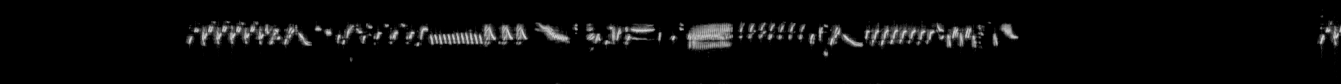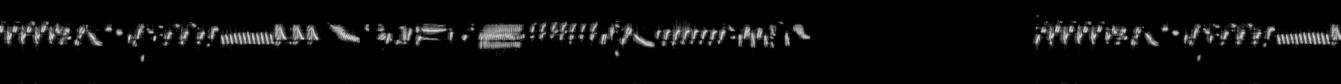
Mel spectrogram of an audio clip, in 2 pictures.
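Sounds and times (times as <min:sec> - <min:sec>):
European goldfinch song: 0:01.9 - 0:10.2, 0:13.2 - 0:21.5, 0:23.8 - 0:26.8.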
